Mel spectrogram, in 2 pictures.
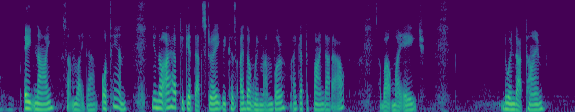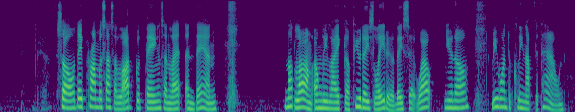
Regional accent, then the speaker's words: Battambang, Cambodia; also born or lived in Phnom Penh; I was born in Phnom Penh, and then we moved. I was born there, and I lived there for like a few months. And then we moved to Battambang, and we lived there a couple years.

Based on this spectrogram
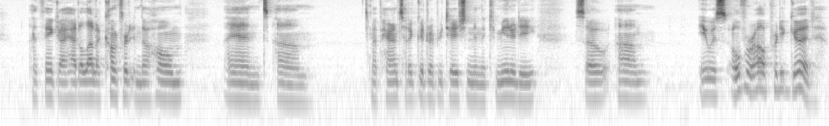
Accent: Northborough, Massachusetts, United States; I grew up in Northborough, Massachusetts. The town was a very fast-growing town that originally was farmland.

